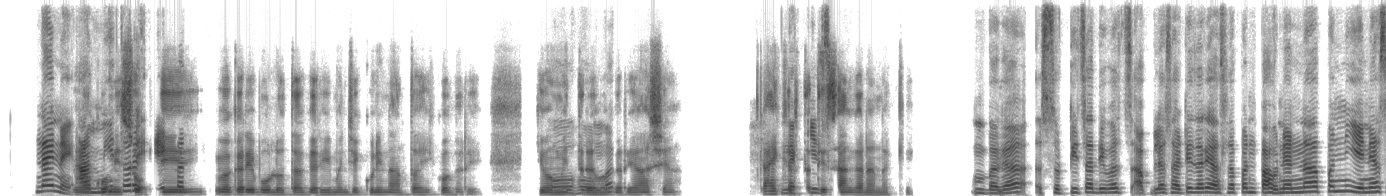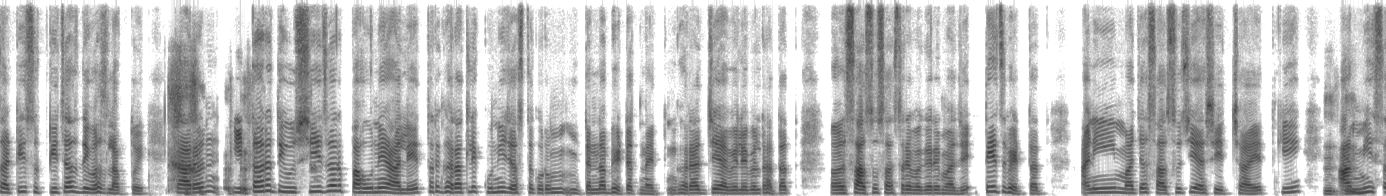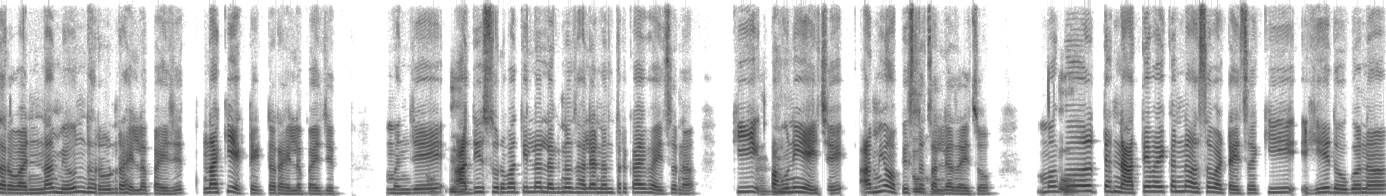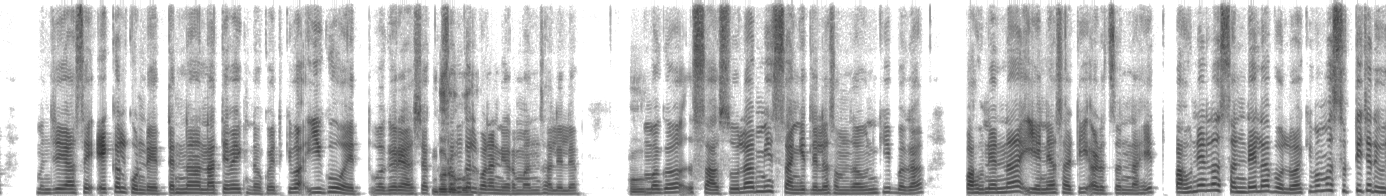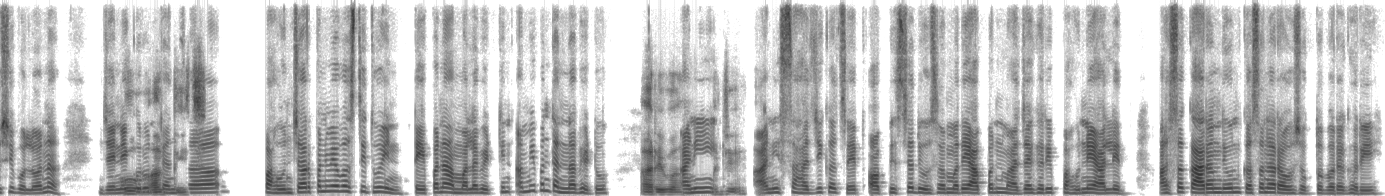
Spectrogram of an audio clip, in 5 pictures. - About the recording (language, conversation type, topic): Marathi, podcast, तुमचा आदर्श सुट्टीचा दिवस कसा असतो?
- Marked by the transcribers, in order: chuckle; other background noise; in English: "अवेलेबल"; tapping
